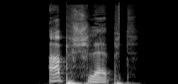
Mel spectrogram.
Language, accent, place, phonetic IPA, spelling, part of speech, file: German, Germany, Berlin, [ˈapˌʃlɛpt], abschleppt, verb, De-abschleppt.ogg
- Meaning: inflection of abschleppen: 1. third-person singular dependent present 2. second-person plural dependent present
